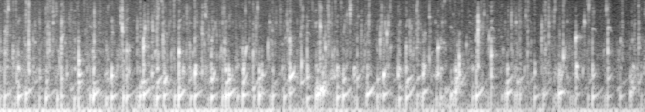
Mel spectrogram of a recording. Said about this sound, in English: I like to help my mom make a big pot of thick boiling chili.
